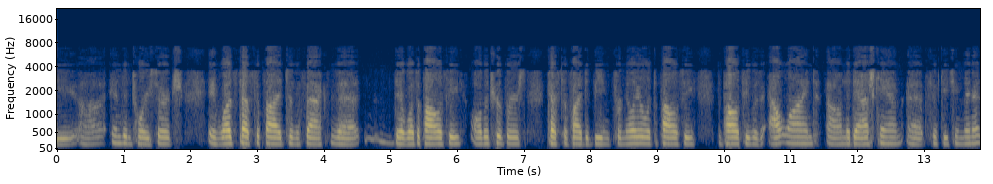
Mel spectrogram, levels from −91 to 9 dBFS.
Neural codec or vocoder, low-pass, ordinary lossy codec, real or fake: none; 7.2 kHz; MP3, 32 kbps; real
